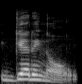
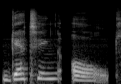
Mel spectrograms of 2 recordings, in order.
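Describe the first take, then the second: First: The t sounds like a soft, quick d. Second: The t is pronounced as a clear t.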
